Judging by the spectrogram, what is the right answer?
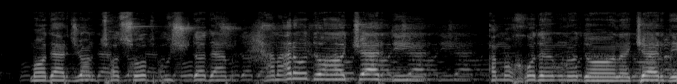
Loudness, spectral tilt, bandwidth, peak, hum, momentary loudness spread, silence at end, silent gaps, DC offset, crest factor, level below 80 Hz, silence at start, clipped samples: -32 LUFS; -3.5 dB/octave; 12.5 kHz; -14 dBFS; none; 10 LU; 0 s; none; under 0.1%; 20 dB; -60 dBFS; 0.2 s; under 0.1%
